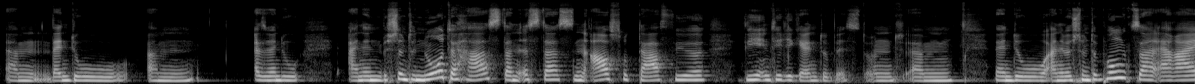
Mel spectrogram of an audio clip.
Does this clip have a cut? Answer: no; 0 cuts

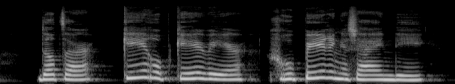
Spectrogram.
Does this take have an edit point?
yes; 1 cut; at 2.6 s

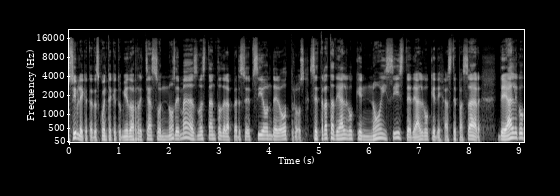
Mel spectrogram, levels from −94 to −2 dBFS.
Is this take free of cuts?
no; 2 cuts; at 2.1 s, 4.8 s

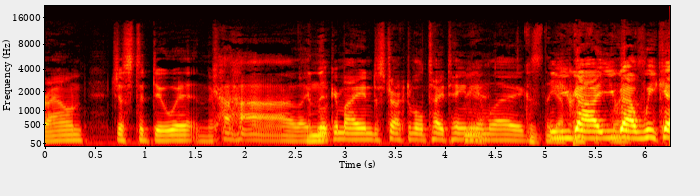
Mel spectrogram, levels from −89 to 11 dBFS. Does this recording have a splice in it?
yes; 2 cuts; at 1.7 s, 5.0 s

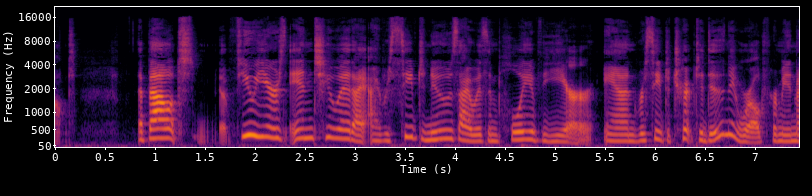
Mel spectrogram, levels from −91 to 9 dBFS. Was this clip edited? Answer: no; 0 cuts

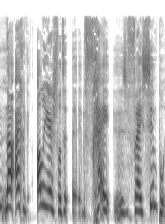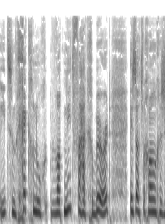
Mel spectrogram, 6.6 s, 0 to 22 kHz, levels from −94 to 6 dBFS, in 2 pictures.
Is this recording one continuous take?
yes; 0 cuts

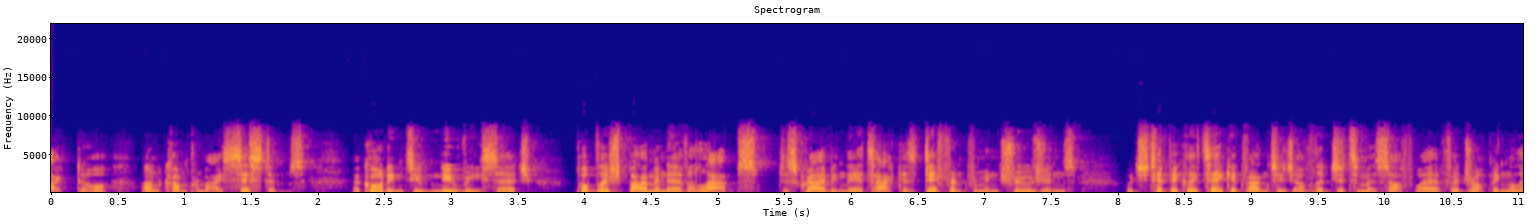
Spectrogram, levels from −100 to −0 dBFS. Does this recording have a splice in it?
no; 0 cuts

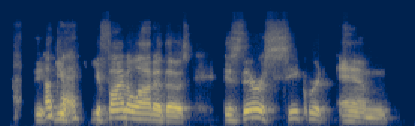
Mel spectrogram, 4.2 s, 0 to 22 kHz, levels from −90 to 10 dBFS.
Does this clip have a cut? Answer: no; 0 cuts

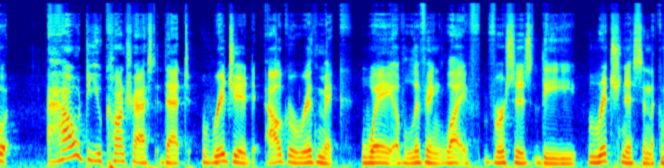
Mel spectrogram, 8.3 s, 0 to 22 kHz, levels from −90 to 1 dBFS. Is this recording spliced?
yes; 3 cuts; at 2.5 s, 4.4 s, 7.3 s

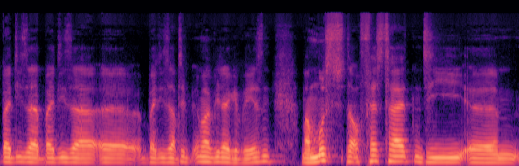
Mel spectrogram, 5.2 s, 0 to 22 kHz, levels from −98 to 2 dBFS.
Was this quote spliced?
yes; 3 cuts; at 1.8 s, 3.5 s, 4.2 s

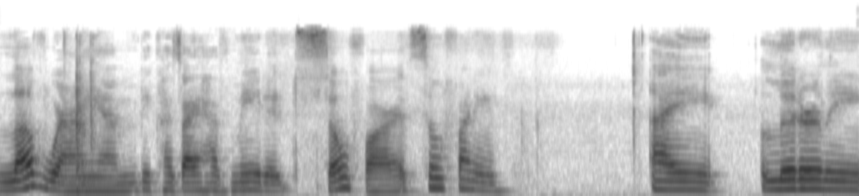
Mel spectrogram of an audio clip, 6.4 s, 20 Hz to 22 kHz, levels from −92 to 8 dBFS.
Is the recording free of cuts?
yes; 0 cuts

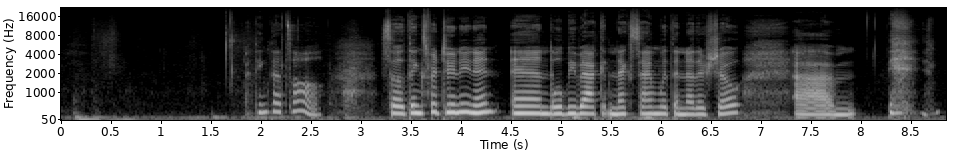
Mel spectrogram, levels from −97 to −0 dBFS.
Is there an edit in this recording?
yes; 2 cuts; at 4.9 s, 7.2 s

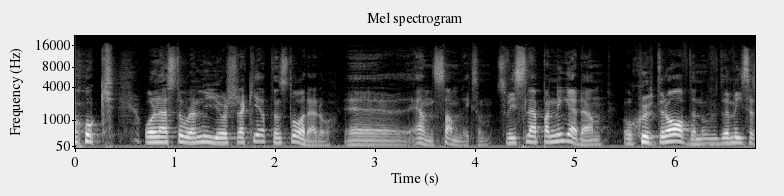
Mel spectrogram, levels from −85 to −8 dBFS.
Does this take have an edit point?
yes; 2 cuts; at 2.6 s, 5.3 s

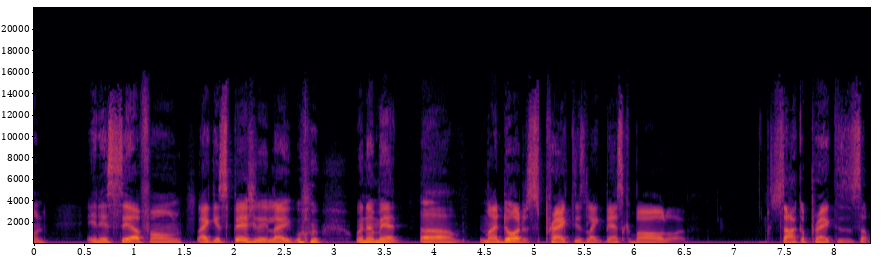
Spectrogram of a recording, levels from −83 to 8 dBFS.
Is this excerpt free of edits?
no; 1 cut; at 1.6 s

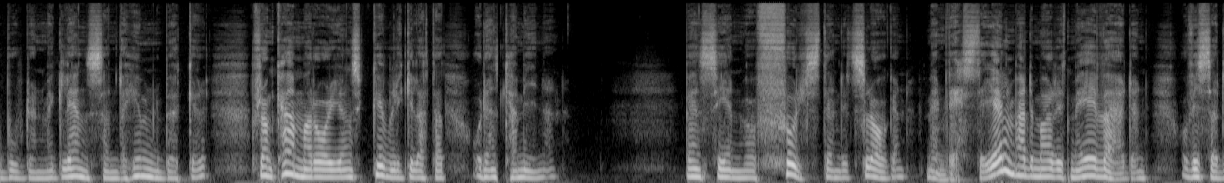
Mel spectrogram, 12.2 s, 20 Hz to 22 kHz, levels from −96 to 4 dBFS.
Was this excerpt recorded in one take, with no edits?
no; 4 cuts; at 1.2 s, 4.4 s, 5.0 s, 9.2 s

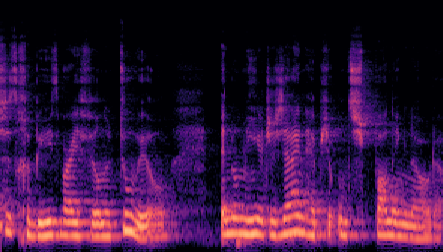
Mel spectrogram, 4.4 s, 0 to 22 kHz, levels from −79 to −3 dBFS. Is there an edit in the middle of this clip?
no; 0 cuts

